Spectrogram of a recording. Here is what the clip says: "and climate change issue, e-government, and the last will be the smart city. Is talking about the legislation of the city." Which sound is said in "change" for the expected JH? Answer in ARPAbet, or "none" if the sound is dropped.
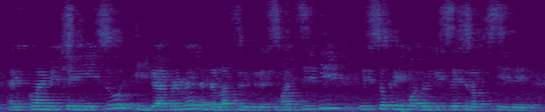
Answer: none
